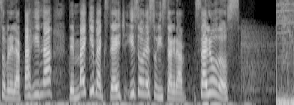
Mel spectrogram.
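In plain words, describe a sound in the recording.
A young woman talks with animation into a microphone outdoors.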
